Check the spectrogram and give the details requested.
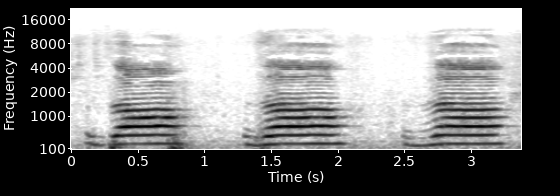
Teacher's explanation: जबान की नोक को, रासे लिसान को हमें अपने सामने वाले दांतों के सिरे से लगाना है और जबान के पिछले हिस्से को तालु की तरफ ऊंचा करना है, बुलंद करना है। · जबान के पिछले हिस्से को तालु की तरफ ऊंचा करना है, बुलंद करना है। तो ऐसा करने से हमारा हर्फ जो है वो मोटा हो जाएगा और हमारा आगे का जो मखरज है, यानी हमारे जबान की नोक, वो कहाँ लगेगी?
